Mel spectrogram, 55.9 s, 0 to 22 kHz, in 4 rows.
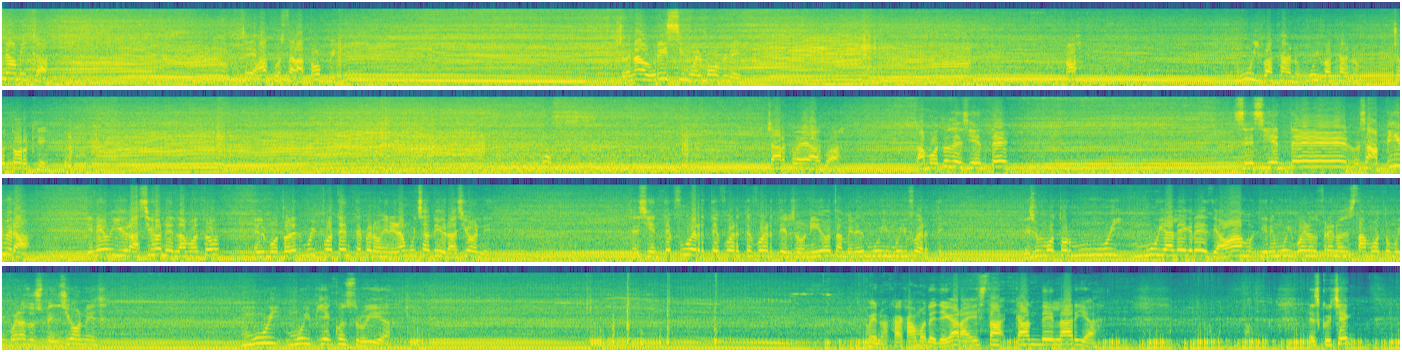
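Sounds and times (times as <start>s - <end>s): motorcycle engine running: 0.0s - 55.9s
wind noise on microphone: 17.3s - 21.6s
motorcycle engine slowing down: 51.9s - 55.9s.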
